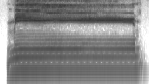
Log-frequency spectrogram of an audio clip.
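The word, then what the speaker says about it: ميم: এই মিম অক্ষরটা দুই ঠোটের এই দুই ঠোটের শুকন জায়গা থেকে উচ্চারণ হবে মিম এক দুই তিন চার আলিফ টান হবে কয় আলিফ চার আলিফ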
